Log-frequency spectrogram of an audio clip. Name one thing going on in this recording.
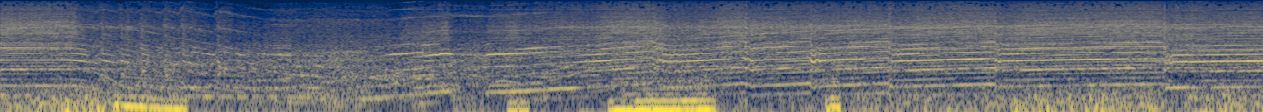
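A racing car engine drops in pitch as the car slows, then rises again through gear changes.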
